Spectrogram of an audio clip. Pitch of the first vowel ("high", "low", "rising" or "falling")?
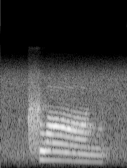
falling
